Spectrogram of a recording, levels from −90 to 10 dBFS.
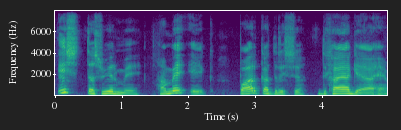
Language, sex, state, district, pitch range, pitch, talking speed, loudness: Hindi, male, Himachal Pradesh, Shimla, 135-190 Hz, 155 Hz, 130 wpm, -15 LUFS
